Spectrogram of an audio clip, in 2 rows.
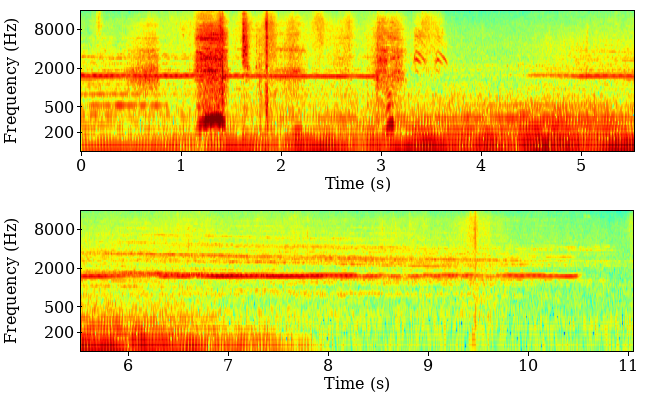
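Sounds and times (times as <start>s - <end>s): reversed film soundtrack: 0.0s - 11.0s.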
